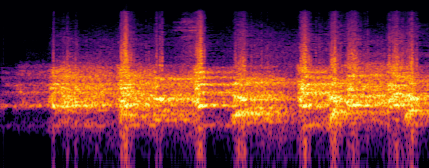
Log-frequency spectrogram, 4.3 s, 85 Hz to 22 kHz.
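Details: Dogs barking together, recorded 14 August 2015; dense, overlapping barks and yelps merge into a near-continuous din, punctuated by sharp loud bursts about every half second.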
